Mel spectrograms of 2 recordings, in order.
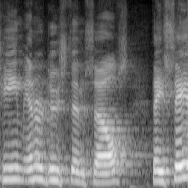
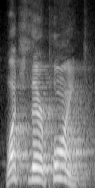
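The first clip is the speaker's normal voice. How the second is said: ordinary talk, nothing marked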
